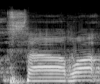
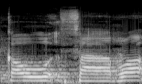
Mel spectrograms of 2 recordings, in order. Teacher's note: ثا کا مخرج صحیح ہو، سین کی آواز نہ آئے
